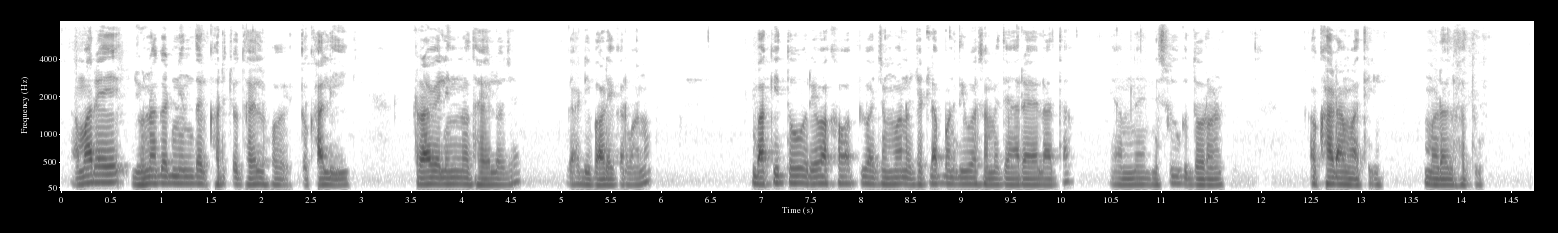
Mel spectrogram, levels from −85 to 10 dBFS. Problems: background sounds at intervals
